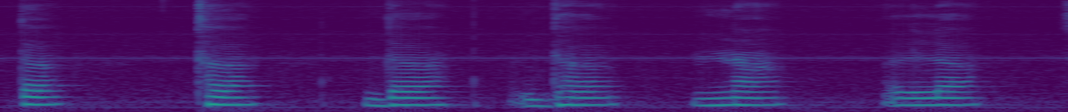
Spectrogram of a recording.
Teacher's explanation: आपल्या जिभेचा दंत्याला स्पर्श होतो म्हणून दंत्य म्हणतात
